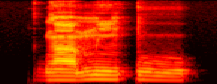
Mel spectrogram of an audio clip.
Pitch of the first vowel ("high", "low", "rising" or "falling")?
low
